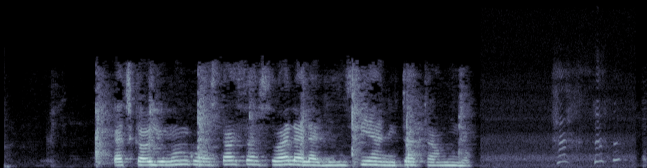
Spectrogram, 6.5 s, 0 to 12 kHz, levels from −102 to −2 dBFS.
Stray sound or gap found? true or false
true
